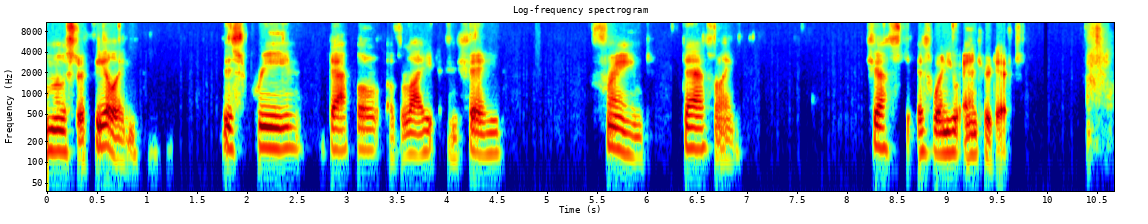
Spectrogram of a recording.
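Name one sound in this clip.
An elderly woman speaks calmly and close to the microphone, in short bursts with pauses.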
